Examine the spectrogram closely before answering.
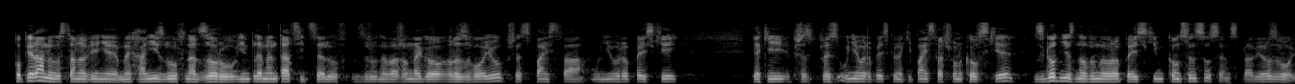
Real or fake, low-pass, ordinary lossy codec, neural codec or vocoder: fake; 7.2 kHz; none; codec, 16 kHz, 8 kbps, FreqCodec, larger model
